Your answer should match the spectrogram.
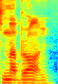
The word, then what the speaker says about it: Mabron: my name right LeBron it's mabron mabron like LeBron mabron yeah kind of like LeBron yeah mabron what kind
